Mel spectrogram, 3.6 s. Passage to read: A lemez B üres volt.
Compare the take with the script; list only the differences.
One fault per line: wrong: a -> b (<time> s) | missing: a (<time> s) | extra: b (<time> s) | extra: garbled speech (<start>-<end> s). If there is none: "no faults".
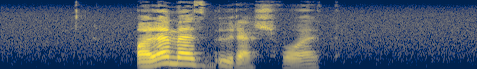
no faults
